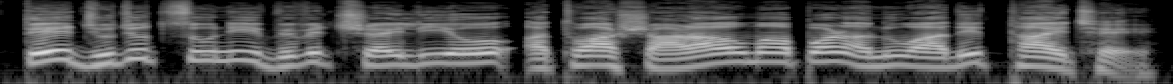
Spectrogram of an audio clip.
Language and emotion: Gujarati, neutral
